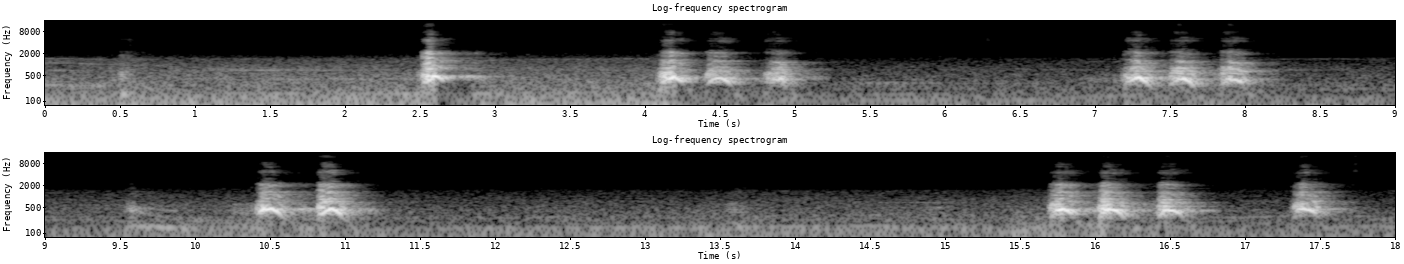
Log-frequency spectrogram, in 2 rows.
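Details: Dog barking in bursts of two or three sharp barks, groups spaced a couple of seconds apart over about eighteen seconds, recorded on 21 November 2023 at 7:06 pm, with a quiet low background hum.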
